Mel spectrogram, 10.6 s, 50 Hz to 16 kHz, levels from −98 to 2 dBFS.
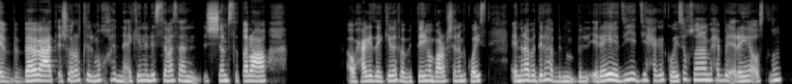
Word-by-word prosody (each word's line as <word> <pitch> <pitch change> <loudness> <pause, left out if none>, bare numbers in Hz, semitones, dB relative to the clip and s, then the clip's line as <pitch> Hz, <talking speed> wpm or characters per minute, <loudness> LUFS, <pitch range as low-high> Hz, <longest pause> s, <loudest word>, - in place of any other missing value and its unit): بابعت 215 +3 +5
إشارات 220 +5 -4
للمُخ 225 +3 -4
إن 220 -6 -3
أكِن 215 +3 -3
لسّه 230 +1 -2
مثلًا 210 -2 -2
الشمس 220 +2 0
طالعة 210 0 +4 1.1
أو - - 0
حاجة 190 +4 +2
زي 205 -2 -1
كده، 215 +3 0
فبالتالي 200 -1 -2
ما 215 - 0
باعرفش 200 +2 0
أنام 210 +1 -2
كويس، 210 +1 -1 0.4
إن 205 - +1
أنا 230 - +2
أبدِّلها 230 +2 0
بال 190 -2 -4
بالقراية 210 +5 +3
دي، 245 +5 -1
دي 240 +2 -5
حاجة 225 +1 -5
كويسة، 215 +2 -3
خصوصًا 245 -1 -3
أنا 245 0 +2
باحب 235 -2 -2
القراية 200 0 -2
أصلًا، 230 +3 -5
215 Hz, 180 wpm, -21 LUFS, 200-230 Hz, 1.1 s, بابعت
